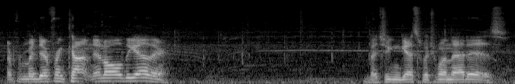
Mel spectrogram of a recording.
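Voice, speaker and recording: A man's voice: mid-range voice, brisk, a bit bright, soft background music. A man from America, a game streamer, chatting casually and rambling with many fillers while he plays. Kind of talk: casual chat while gaming.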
